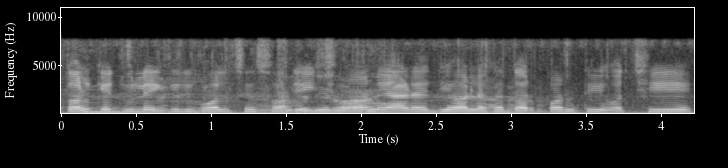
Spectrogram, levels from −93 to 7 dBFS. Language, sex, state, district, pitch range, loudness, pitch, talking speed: Odia, female, Odisha, Sambalpur, 215-225 Hz, -16 LUFS, 220 Hz, 200 wpm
